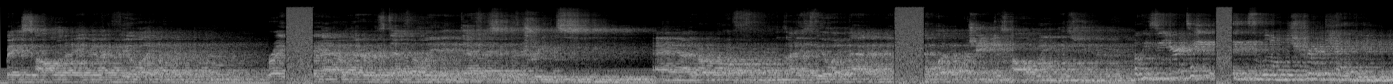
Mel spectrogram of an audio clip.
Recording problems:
room echo; strong; dies away in 3 s
off-mic speech; far
echo of what is said; faint; throughout; 90 ms later, 20 dB below the speech
squashed, flat; somewhat
electrical hum; faint; throughout; 60 Hz, 25 dB below the speech
audio cutting out; at 3 s, at 9 s and at 12 s

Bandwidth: 15 kHz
